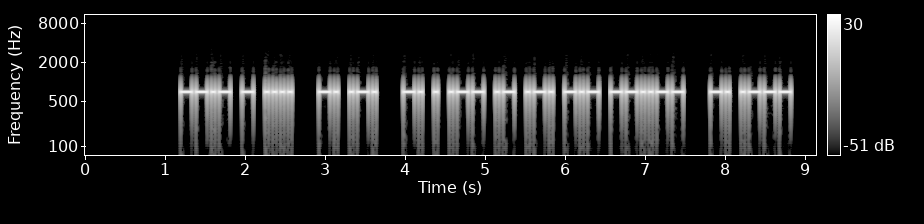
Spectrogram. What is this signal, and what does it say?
Morse code, heard as a keyed tone, about 25 wpm, 700 Hz. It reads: QTH NR NEWARK, NJ
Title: Practice QSO - Exchange 1 - Beginning - 25wpm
